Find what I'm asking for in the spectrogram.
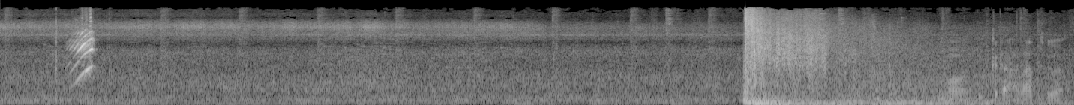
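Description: A grenade explosion in the PUBG video game, a sudden loud close blast with a rumbling tail, preceded by a short high chirp, over quiet game ambience without talk.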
